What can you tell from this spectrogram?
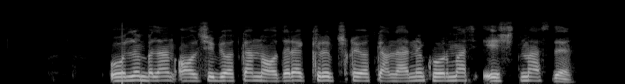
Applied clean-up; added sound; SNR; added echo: none; none; none; none.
